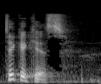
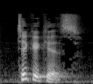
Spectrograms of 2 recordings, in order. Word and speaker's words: Tychicus: Tychicus. – Tychicus.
